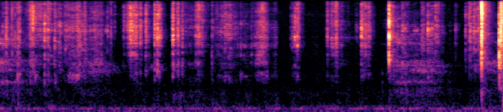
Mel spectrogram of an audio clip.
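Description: Scissors snip through a sheet of patterned paper for a mini Easter basket craft, a run of soft, close, irregular cuts and paper rustles, quiet overall, with a couple of sharper clicks near the end.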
